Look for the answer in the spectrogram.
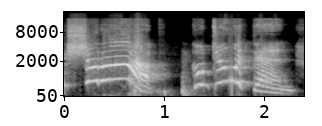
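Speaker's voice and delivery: high, loud mock yell; imitated grandmother's brusque holler; scolding grandmother. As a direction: snap it like a mouthy grandma. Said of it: "she was just saying".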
